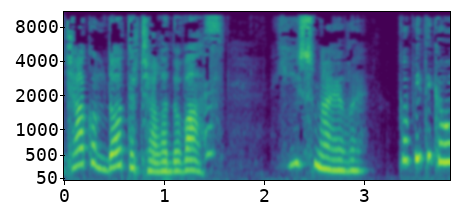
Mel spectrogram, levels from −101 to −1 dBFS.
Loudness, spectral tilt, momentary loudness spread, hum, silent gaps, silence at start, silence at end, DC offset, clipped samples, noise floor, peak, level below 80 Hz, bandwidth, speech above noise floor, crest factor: -21 LUFS; -4 dB/octave; 14 LU; none; none; 0 s; 0 s; under 0.1%; under 0.1%; -61 dBFS; -6 dBFS; -58 dBFS; 10.5 kHz; 41 dB; 16 dB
